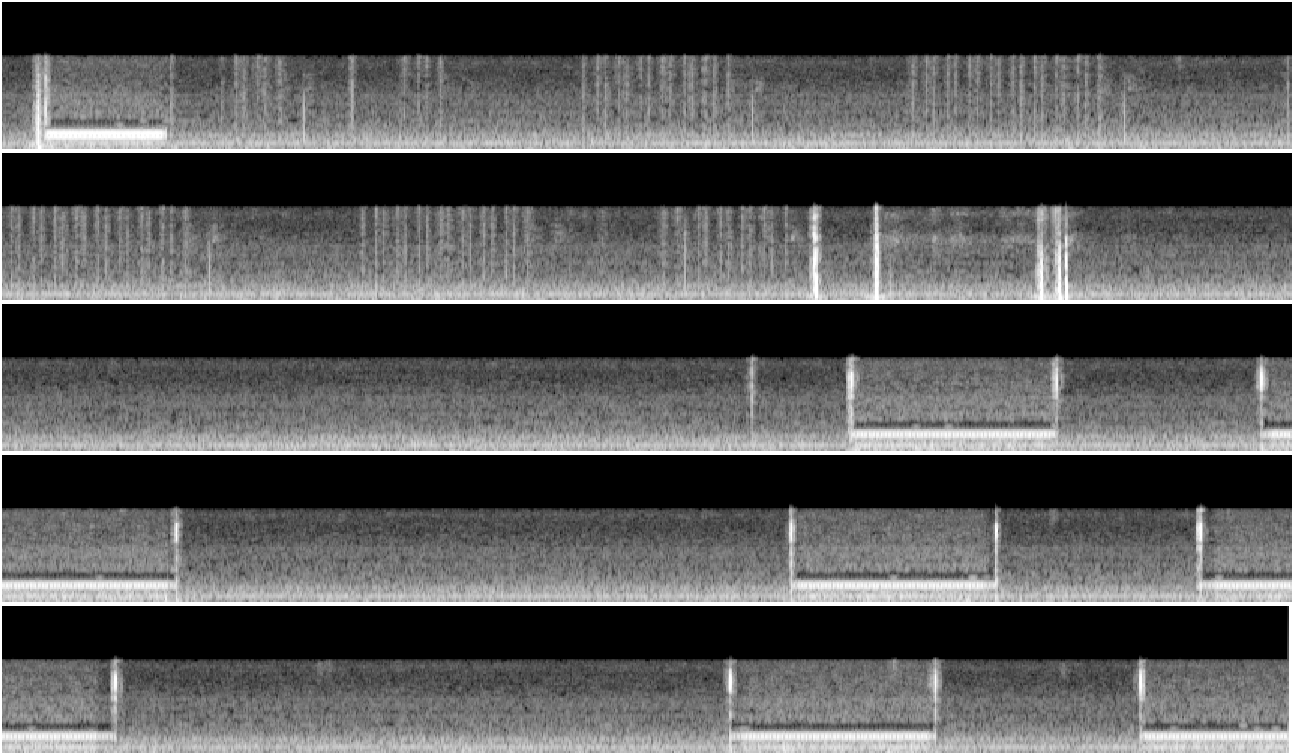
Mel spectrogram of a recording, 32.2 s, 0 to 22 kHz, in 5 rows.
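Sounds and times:
telephone line steady low hum: 0.2s - 1.4s, 17.1s - 18.3s, 19.2s - 20.3s, 23.3s - 24.4s, 25.3s - 26.5s, 29.4s - 30.6s, 31.5s - 32.2s.

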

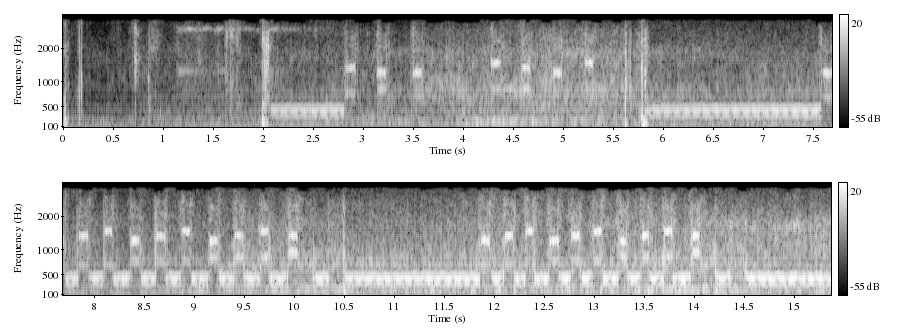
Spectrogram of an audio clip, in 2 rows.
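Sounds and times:
steady hum: 0.0s - 15.3s
touch-tone dialing beeps on a telephone ringback test line: 1.2s - 3.6s, 7.6s - 10.1s, 11.9s - 14.1s
continuous touch-tone dial tone: 2.0s - 3.0s, 5.9s - 15.3s.

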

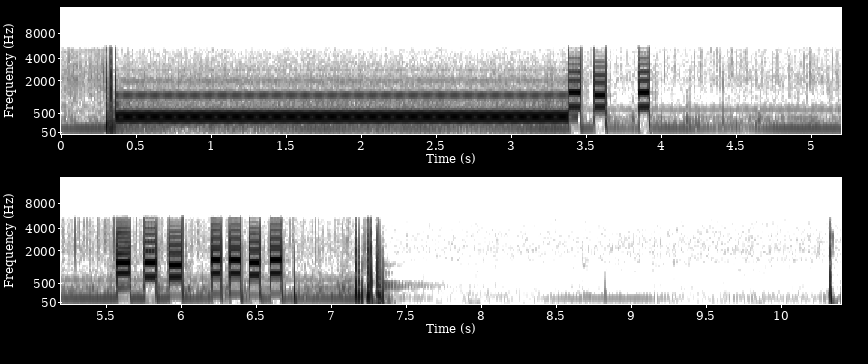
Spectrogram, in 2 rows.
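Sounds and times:
dialing pulses and clicks: 0.3s - 4.8s, 5.4s - 7.4s
telephone dial tone on a crossbar 5 switching system: 0.4s - 4.0s.

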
